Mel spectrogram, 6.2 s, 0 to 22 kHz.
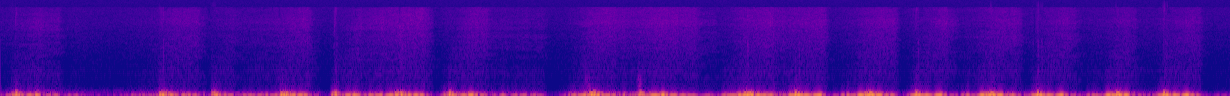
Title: Skippy Heartbeat (4)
